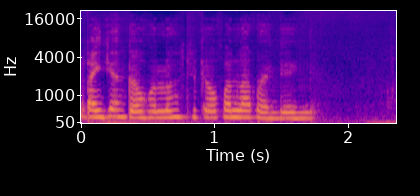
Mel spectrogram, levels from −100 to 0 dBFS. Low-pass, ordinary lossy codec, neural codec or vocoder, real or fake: none; none; codec, 44.1 kHz, 1.7 kbps, Pupu-Codec; fake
